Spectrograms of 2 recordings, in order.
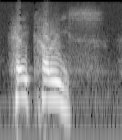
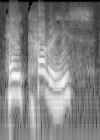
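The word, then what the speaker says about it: he charis (ἡ χάρις): Also notice that he is a proclitic. That is, it goes so closely with the word that follows as to have no accent of its own. Therefore, it is pronounced he charis.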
